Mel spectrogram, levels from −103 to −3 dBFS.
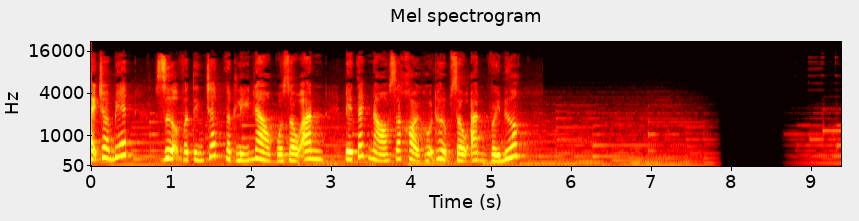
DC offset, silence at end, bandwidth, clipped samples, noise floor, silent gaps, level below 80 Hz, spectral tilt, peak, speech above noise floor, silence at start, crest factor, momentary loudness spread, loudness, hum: under 0.1%; 0 s; 16 kHz; under 0.1%; -57 dBFS; 7.87-8.63 s; -56 dBFS; -4.5 dB/octave; -8 dBFS; 32 dB; 0 s; 20 dB; 23 LU; -25 LUFS; none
